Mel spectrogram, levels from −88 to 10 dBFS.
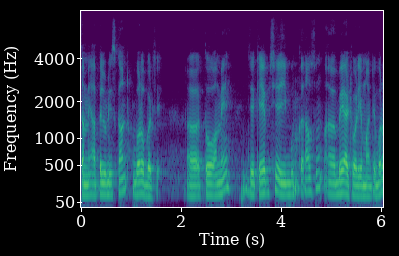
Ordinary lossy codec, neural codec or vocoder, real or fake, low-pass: Opus, 64 kbps; codec, 16 kHz, 4 kbps, X-Codec, WavLM features, trained on Multilingual LibriSpeech; fake; 7.2 kHz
